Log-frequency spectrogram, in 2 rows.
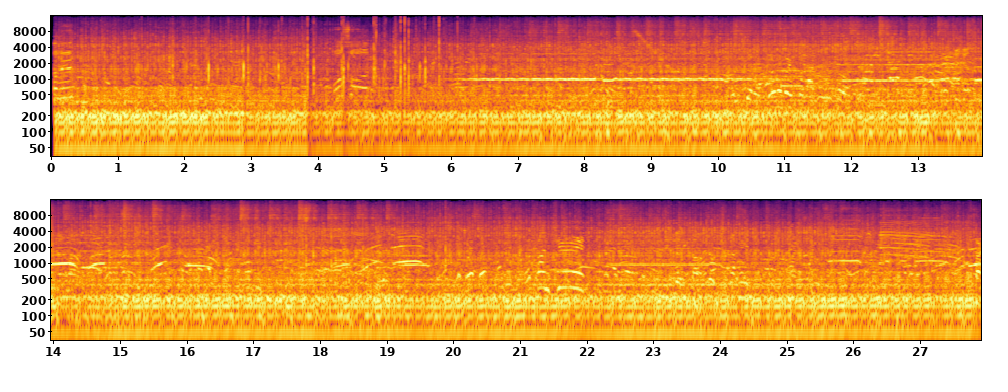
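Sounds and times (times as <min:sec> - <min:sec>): pump engine running: 0:00.0 - 0:27.9
spectators shouting: 0:05.8 - 0:27.9.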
